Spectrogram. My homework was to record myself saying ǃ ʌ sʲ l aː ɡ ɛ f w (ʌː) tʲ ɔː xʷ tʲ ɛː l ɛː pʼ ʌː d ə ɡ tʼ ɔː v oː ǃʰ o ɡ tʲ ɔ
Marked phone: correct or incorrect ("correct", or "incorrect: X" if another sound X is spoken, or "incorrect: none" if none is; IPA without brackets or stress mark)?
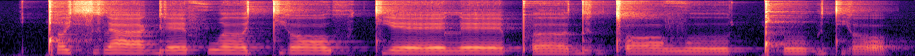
correct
